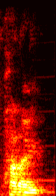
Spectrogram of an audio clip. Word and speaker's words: Panope: I continue to feed Panope the good berries. If you Pano. called it Panope. Panope. Panope. Panope. Okay. Spell it.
